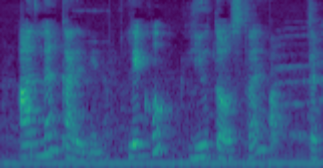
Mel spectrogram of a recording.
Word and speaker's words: Anna Karenina: According to Russian pronunciation, Anna Karenina.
